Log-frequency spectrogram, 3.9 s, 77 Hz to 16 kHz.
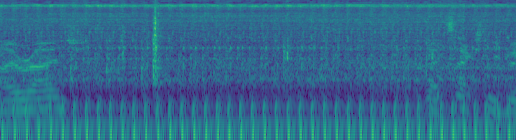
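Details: Suzuki Quad Runner 250 mid-restoration, exhaust refitted back to spec and new TC crank oil seal, driven in low range and reverse: even thump about 220 a minute, steady and regular, no grinding or clunks through the gears; transmission normal.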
